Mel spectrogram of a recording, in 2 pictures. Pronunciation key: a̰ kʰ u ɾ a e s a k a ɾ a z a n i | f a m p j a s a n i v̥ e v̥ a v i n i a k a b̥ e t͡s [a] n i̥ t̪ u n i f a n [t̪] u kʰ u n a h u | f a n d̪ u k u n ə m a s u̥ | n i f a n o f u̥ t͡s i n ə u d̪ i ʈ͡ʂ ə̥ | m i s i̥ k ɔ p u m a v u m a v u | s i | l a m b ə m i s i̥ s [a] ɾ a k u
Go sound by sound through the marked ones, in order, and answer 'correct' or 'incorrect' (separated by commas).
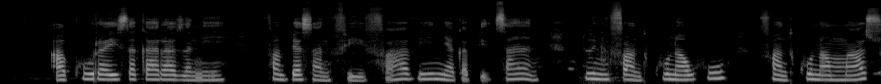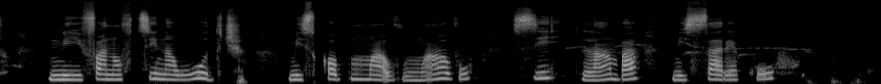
correct, incorrect, correct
